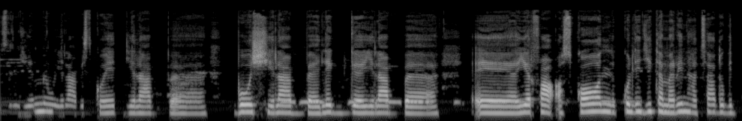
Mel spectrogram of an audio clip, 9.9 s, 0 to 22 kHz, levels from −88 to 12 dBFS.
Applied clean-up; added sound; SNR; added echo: classical method spectral subtraction.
